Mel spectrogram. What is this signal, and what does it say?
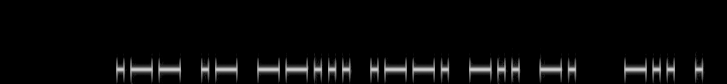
Morse code, heard as a keyed tone, about 17 wpm, 700 Hz. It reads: WA7PDN DE
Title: USA Callsign DE Callsign 17wpm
